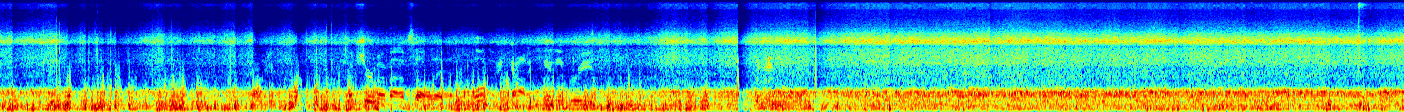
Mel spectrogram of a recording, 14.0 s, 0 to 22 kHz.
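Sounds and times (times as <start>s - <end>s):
floodwater crashing down: 0.0s - 14.0s.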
